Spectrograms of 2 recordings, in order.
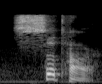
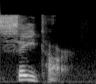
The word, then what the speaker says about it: Satyr: The UK pronunciation is Satyr, and the US pronunciation is Satyr. And if you want the Greek pronunciation, it's Saturos.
